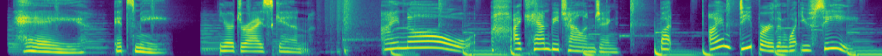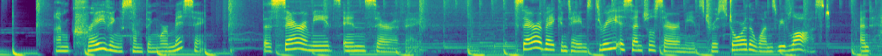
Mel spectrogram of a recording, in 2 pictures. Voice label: COMMERCIAL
